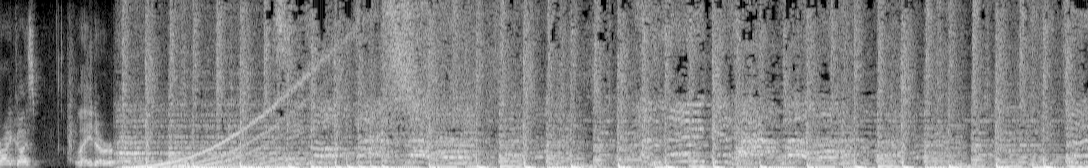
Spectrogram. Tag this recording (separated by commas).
Music, Speech, Pop music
